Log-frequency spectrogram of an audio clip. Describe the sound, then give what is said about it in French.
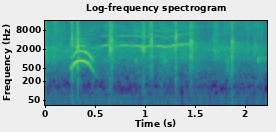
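Audience applause for bass player Sarah Virtanen: a dense, steady patter of many hands clapping, with a brief high whistle that rises and falls near the start and a thin sustained tone behind the claps. “Can we give a hand to Sarah Virtanen?”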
